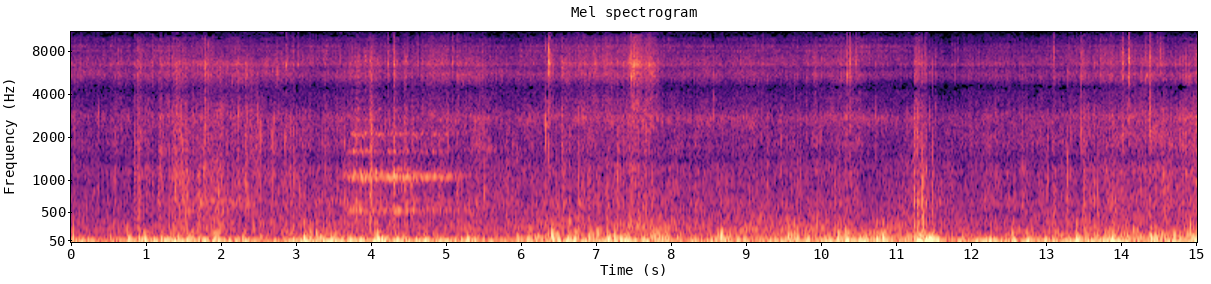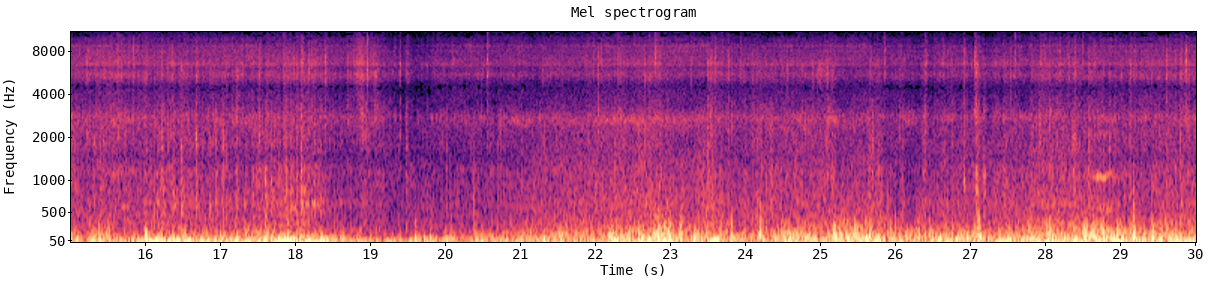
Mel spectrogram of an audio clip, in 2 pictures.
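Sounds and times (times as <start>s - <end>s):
bike rattles and knocks: 0.0s - 30.0s
tyres rumbling on dirt trail: 0.0s - 30.0s
wind buffeting microphone: 0.0s - 30.0s.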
